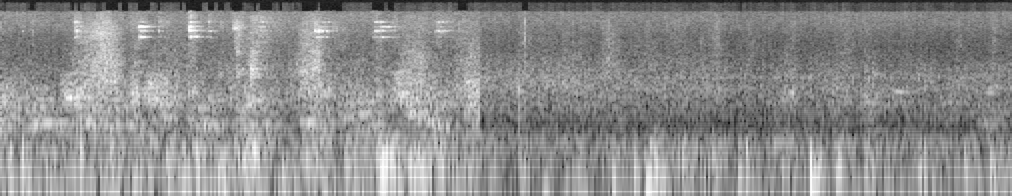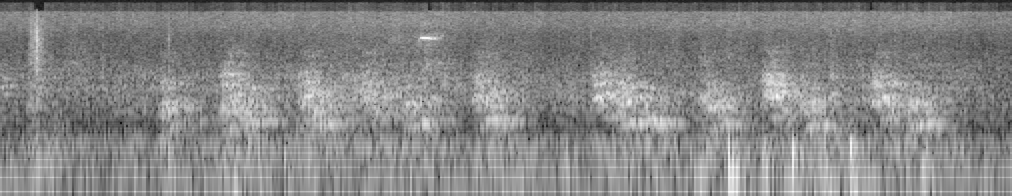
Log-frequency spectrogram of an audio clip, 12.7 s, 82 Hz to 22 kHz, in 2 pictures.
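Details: Welsh Corgi chasing a laser pointer, recorded 28 April 2019: bursts of short, bright yips and barks, several in quick succession in the first three seconds, then softer repeated yelps with low room rumble underneath.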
